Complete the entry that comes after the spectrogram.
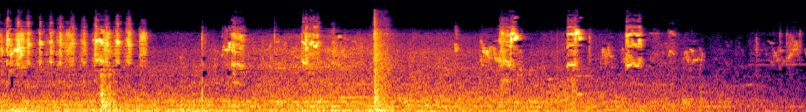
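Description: Small caged birds chirping: a quick chattering run of high chirps at first, then single short chirps every half second or so.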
